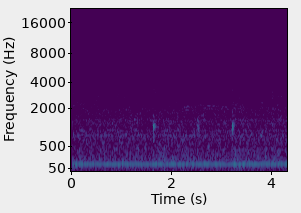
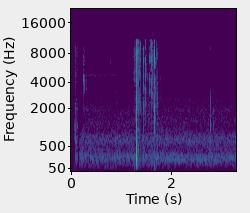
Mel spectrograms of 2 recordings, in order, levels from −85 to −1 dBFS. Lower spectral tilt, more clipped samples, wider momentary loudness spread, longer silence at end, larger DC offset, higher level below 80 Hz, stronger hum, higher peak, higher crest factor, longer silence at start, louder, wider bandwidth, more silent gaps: first, -5.5 dB/octave vs -1.5 dB/octave; neither; second, 4 LU vs 27 LU; second, 0 s vs 1.55 s; neither; about the same, -80 dBFS vs -78 dBFS; first, 60 Hz at -65 dBFS vs none; second, -42 dBFS vs -4 dBFS; second, 20 dB vs 42 dB; about the same, 0 s vs 0.1 s; second, -63 LUFS vs -37 LUFS; first, 16.5 kHz vs 11.5 kHz; neither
